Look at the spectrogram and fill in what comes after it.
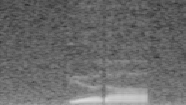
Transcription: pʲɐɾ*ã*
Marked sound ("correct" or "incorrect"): incorrect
